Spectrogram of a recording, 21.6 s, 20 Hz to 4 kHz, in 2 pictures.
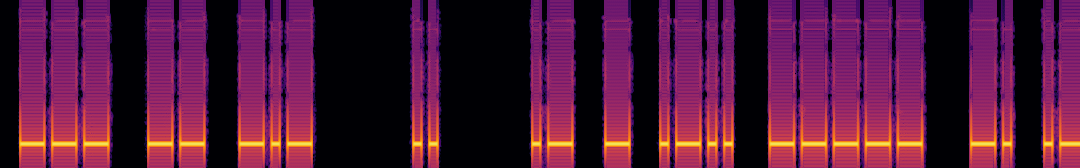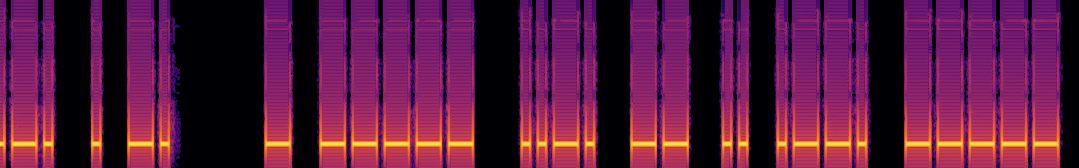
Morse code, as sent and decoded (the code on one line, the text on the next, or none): --- -- -.- / .. / .- - .-.. ----- -. .--. -. / - ----- ..-. -- .. .--. -----
OMK I ATL0NPEN T0FMIP0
